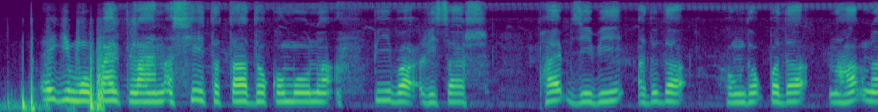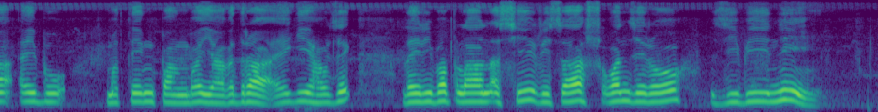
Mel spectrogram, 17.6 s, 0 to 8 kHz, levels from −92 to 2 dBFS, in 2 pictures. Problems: none marked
